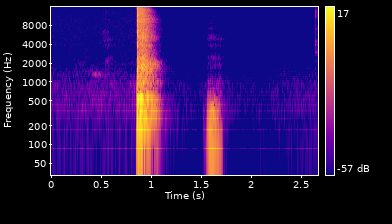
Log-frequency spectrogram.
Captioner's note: pop!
